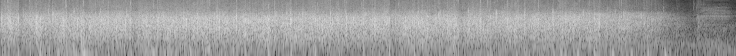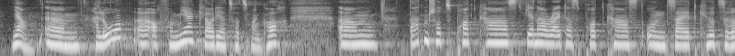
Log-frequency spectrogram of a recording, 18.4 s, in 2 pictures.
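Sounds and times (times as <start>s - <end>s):
audience applauding: 0.0s - 8.8s
speech: 9.4s - 18.3s.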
